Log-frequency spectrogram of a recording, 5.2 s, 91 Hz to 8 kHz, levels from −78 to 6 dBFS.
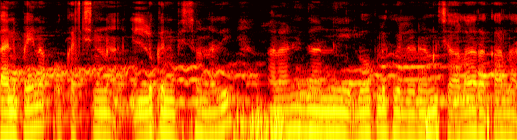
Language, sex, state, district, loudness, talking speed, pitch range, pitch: Telugu, male, Andhra Pradesh, Anantapur, -17 LUFS, 150 wpm, 105-115 Hz, 110 Hz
